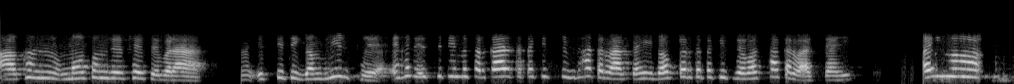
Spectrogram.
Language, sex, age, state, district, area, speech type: Maithili, female, 30-45, Bihar, Madhubani, urban, conversation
